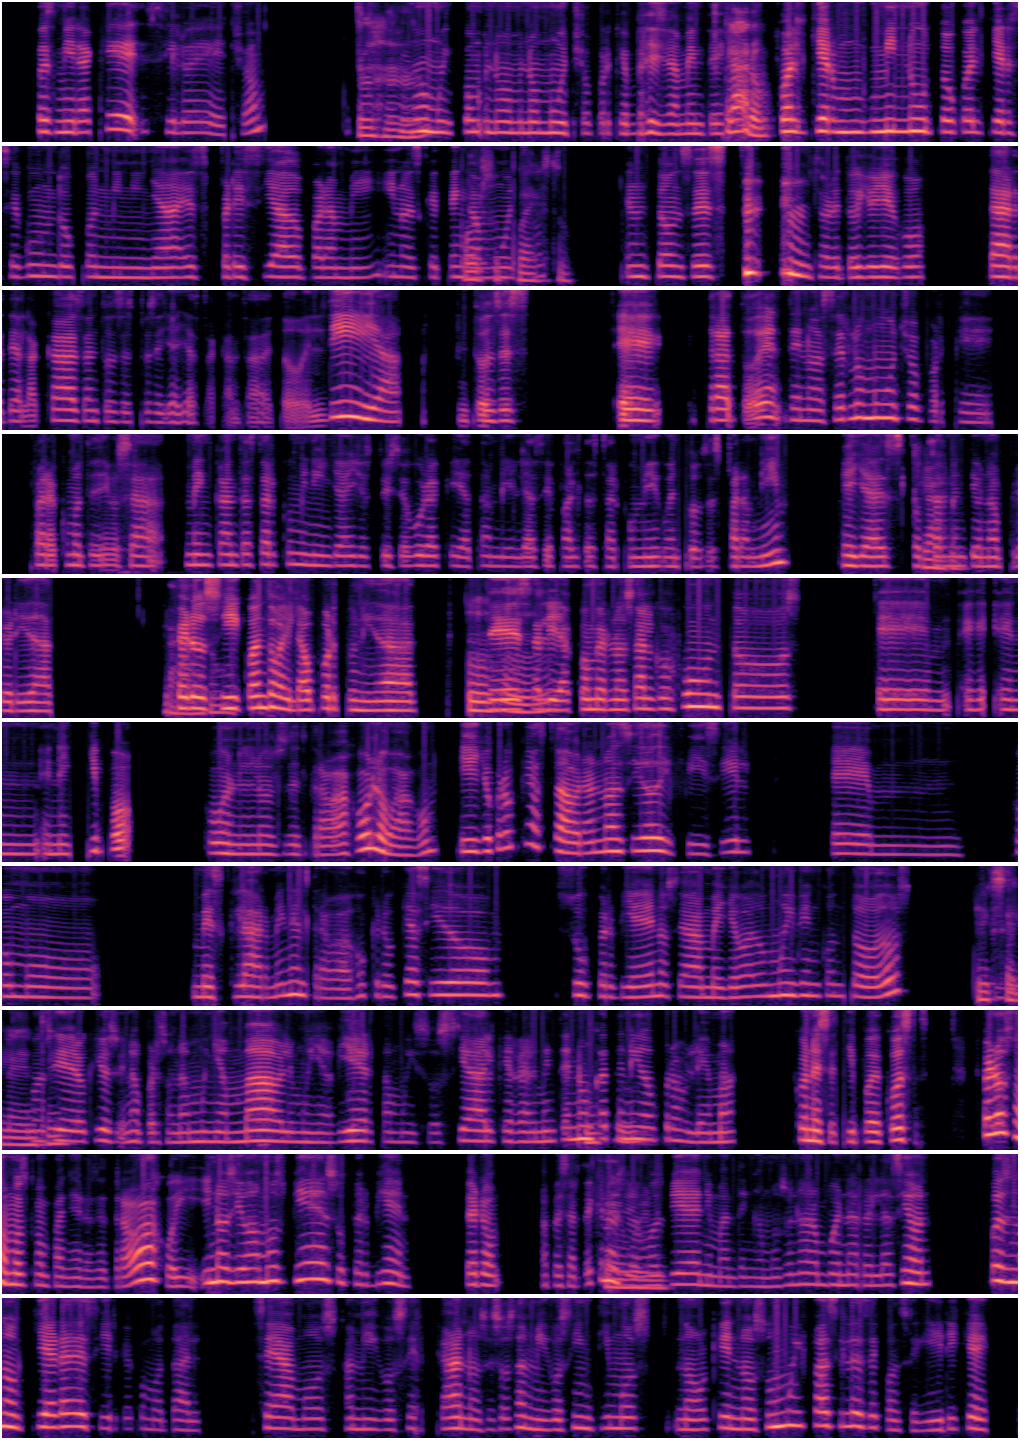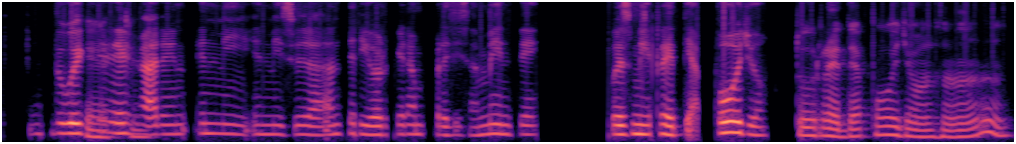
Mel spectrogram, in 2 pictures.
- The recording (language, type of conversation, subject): Spanish, advice, ¿Cómo fue tu mudanza a otra ciudad y qué estás haciendo para empezar de cero?
- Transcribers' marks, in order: static; laughing while speaking: "precisamente"; tapping; throat clearing; other background noise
